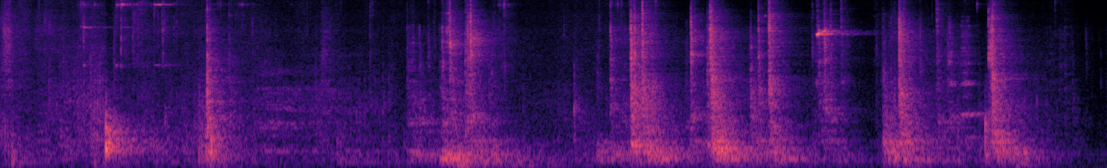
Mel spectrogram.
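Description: A key being turned in an apartment door lock and the door handle worked: a series of metallic clicks and rattles, sparse at first and coming thick and fast in the second half. The lock turns normally; it is not broken.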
